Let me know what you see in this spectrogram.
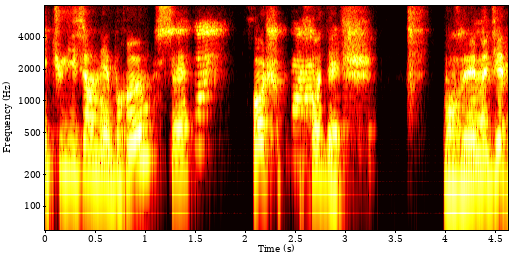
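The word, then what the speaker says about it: חודש: dise pas de bêtises, Chet, qui est prononcé comme un R. C'est pour ça qu'on dit Roche, Chodesh.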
